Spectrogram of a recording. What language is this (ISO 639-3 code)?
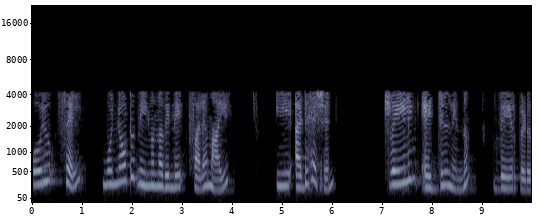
mal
